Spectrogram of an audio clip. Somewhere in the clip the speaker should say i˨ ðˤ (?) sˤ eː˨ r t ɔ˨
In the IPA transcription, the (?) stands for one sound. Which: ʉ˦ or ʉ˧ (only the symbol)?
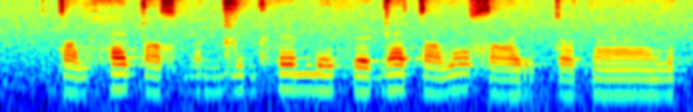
ʉ˦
